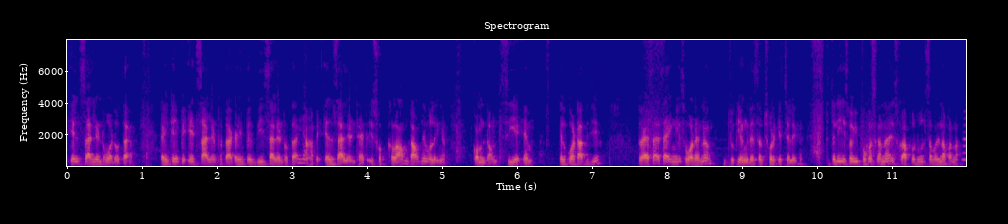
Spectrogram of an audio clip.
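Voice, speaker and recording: Man, a patient teacher who drills each sentence slowly. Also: fairly high pitch, fairly even intonation, a bit bright, slight background noise. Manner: says each English sentence very slowly, then repeats it. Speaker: English teacher. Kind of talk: spoken English lesson.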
